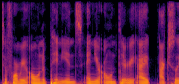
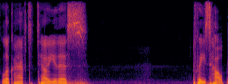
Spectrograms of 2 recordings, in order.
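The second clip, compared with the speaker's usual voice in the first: put-on pleading tone, quieter; 6 dB quieter than usual. Retelling a friend's phone call asking for help: imitating a pleading friend. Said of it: "You can almost hear the pleading in her voice".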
